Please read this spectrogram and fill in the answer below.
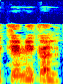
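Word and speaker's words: chemical: पढ़ते हैं ठीक है जैसे इसको चरम नहीं बोलेंगे इसको कम बोलेंगे जैसे केमिकल सी एई तो आप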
